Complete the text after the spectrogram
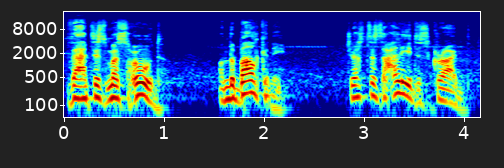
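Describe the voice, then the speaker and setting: An actor playing an earnest, determined young assassin in a video game, speaking in a serious, deliberate way. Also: male voice, a little high, very animated, a bit bright, husky, exaggerated voice. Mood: observant. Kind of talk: dramatic video game acting.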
